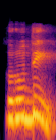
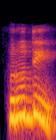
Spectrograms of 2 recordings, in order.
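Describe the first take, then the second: The two takes are said the same way.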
